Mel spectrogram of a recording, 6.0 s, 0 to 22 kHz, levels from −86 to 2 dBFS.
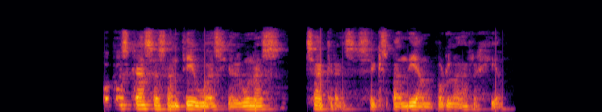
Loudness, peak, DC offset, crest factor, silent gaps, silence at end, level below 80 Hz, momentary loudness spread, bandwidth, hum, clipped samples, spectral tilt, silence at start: -19 LUFS; -2 dBFS; under 0.1%; 18 dB; 2.89-3.05 s; 0.95 s; -52 dBFS; 10 LU; 8 kHz; none; under 0.1%; -5 dB/octave; 1.05 s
